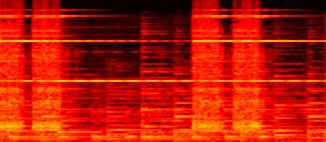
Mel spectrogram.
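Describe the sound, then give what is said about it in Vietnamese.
A landline desk telephone rings in two pairs of bright, rapid bell bursts separated by a pause of about two seconds. A steady tonal hum runs beneath the rings. “điện thoại bàn bỗng vang lên.”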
